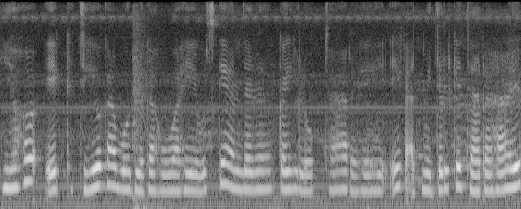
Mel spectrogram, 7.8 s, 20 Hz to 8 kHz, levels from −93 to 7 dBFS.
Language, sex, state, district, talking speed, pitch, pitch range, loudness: Hindi, male, Bihar, Jahanabad, 170 wpm, 210 Hz, 200-230 Hz, -17 LUFS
